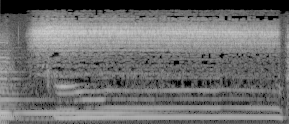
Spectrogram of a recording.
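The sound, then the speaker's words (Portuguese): A mosquito's thin, steady whine holds at one pitch for about two seconds, fairly loud, with no other sounds around it. “Cada minuto é valioso para conhecermos outros ruídos, como o mosquito”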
